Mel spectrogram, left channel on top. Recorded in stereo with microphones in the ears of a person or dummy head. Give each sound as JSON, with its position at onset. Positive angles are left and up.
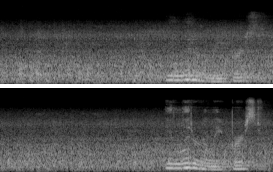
{"t": 1.6, "sound": "a woman speaking", "side_deg": -80, "distance_m": 1.3}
